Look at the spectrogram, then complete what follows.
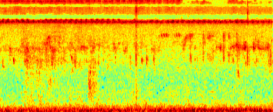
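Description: Outdoor rural ambience: a low steady rumble with faint, scattered high chirps from wildlife.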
